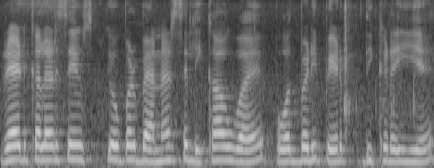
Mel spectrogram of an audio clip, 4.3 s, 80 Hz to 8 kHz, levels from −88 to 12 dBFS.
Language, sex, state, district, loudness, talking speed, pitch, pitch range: Hindi, female, Chhattisgarh, Balrampur, -16 LUFS, 220 wpm, 230 Hz, 210-240 Hz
